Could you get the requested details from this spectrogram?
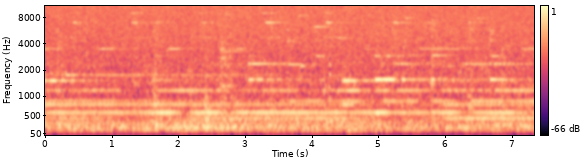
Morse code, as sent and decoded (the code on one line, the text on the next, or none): none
